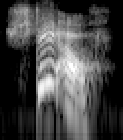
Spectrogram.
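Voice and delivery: high, piercing shouted command; shrill and loud. Acted. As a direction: shriek it as an imperious queen. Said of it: "mit schriller, lauter Stimme".

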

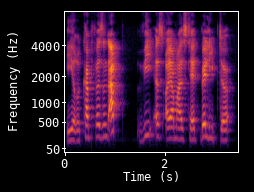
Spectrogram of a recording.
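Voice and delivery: loud soldierly report; shouted reply. Acted. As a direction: shout it back to the queen. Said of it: "riefen die Soldaten zur Antwort".

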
